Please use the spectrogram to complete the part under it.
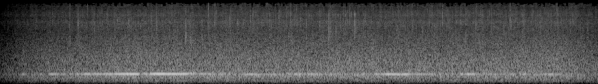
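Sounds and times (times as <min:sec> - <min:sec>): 
heavy typhoon rain pouring down in Taiwan: 0:00.0 - 0:05.9.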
